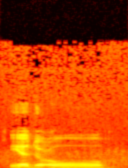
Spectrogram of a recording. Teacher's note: يدعو الواو ساكنة ما قبلها مضموم اللي هو العين، يدعو المد ما ليكم بمقدار حركتين. · Term: المد الأصلي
